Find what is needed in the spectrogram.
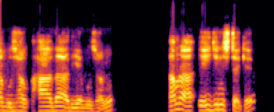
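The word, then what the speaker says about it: هذا: এইযে জিহবার আগালটা এই জিহবার আগালটা উপরের পাটির দাঁতের সাথে এই জায়গাতে লেগে ঠিক এই জায়গাটা থেকে উচ্চারণ হবে।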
